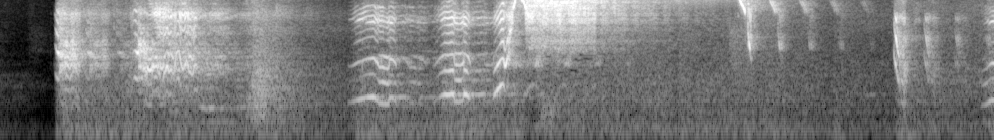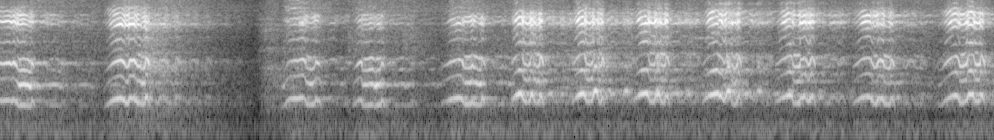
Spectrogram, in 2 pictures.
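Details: Hungry for fruit, baby wild monkey Kaka screams: a piercing rising shriek, then a steady chain of rhythmic, wavering squeals repeated about twice a second.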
